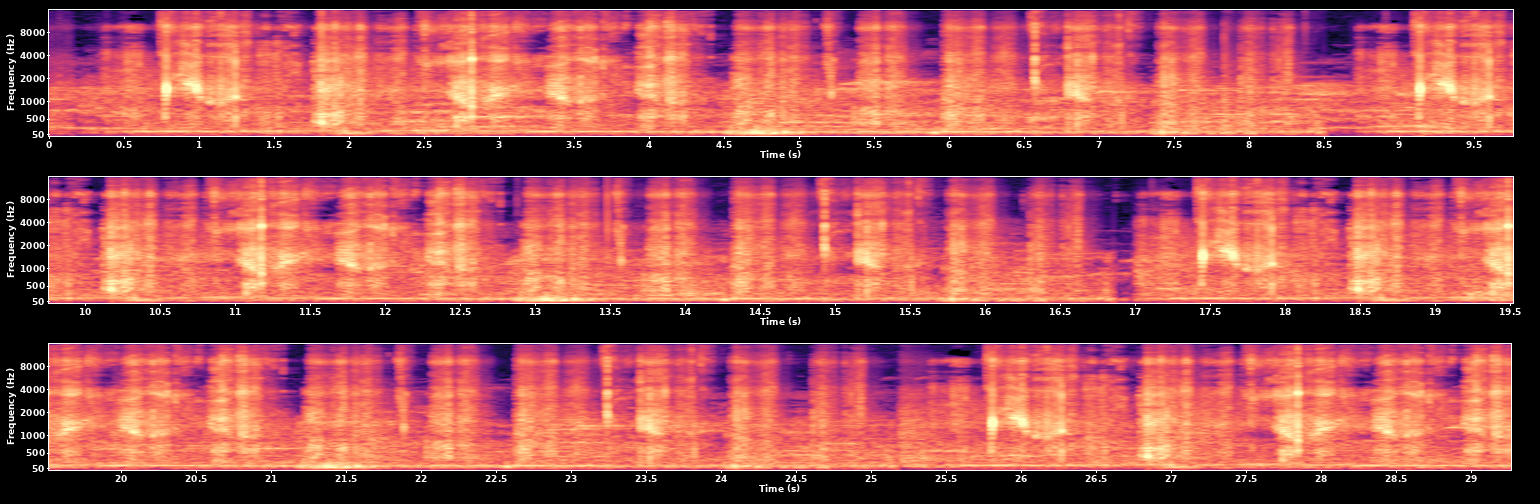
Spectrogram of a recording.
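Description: Close-miked biting and chewing of dry charcoal, with bout after bout of sharp cracking crunches.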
